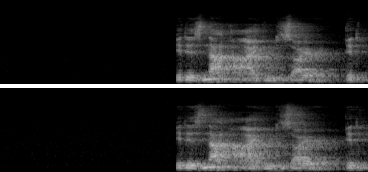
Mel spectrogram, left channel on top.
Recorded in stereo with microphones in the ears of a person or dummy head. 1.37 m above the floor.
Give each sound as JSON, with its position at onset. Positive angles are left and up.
{"t": 1.8, "sound": "a man speaking", "side_deg": 10, "distance_m": 1.3}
